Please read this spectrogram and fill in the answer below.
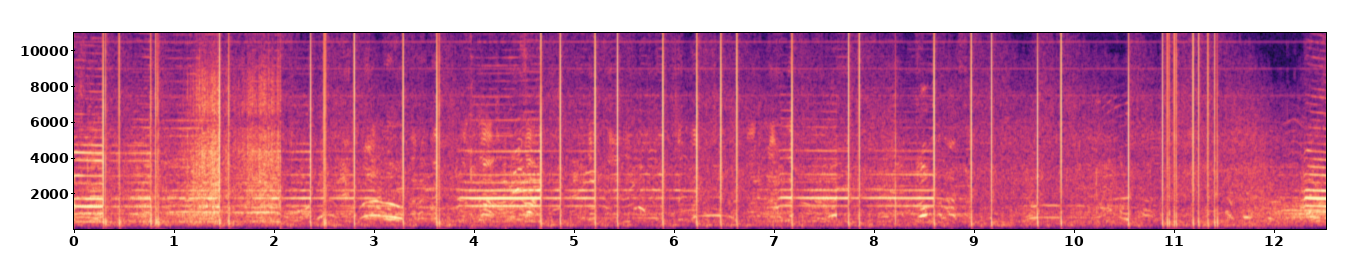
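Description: Fireworks going off: many sharp bangs and crackles at irregular intervals, with a quick run of bangs near the end.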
